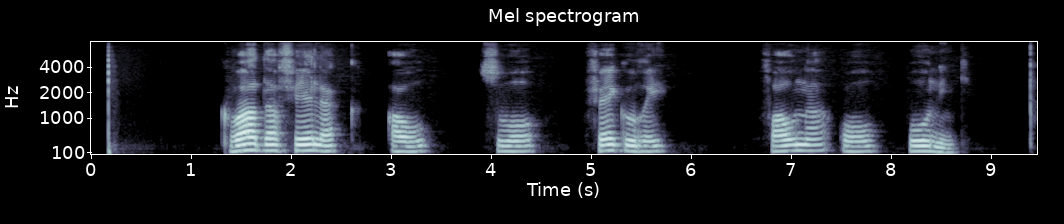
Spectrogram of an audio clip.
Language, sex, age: Icelandic, male, 40-49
